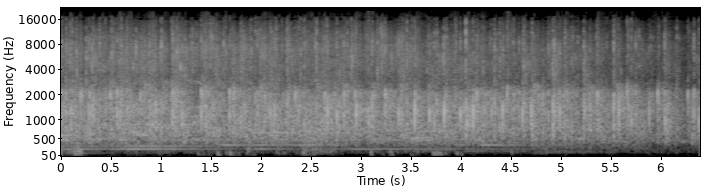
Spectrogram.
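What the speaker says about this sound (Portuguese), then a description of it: "Pode aplaudir a Jesus." A church congregation applauds during a sermon, a steady wash of many hands clapping for about six seconds with a low sustained hum beneath it and no speech over it.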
